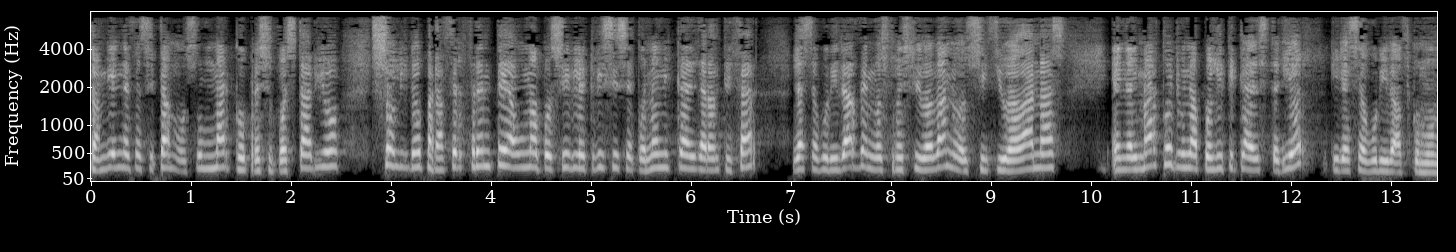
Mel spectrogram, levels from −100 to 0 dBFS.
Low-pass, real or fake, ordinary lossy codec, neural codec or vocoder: 7.2 kHz; fake; MP3, 32 kbps; codec, 24 kHz, 1 kbps, SNAC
